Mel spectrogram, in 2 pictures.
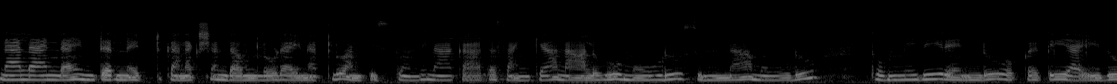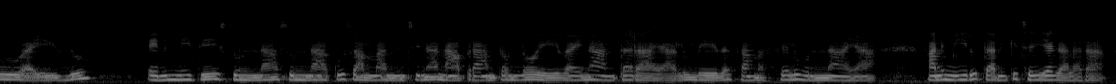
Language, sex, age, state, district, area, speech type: Telugu, female, 30-45, Telangana, Warangal, rural, read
